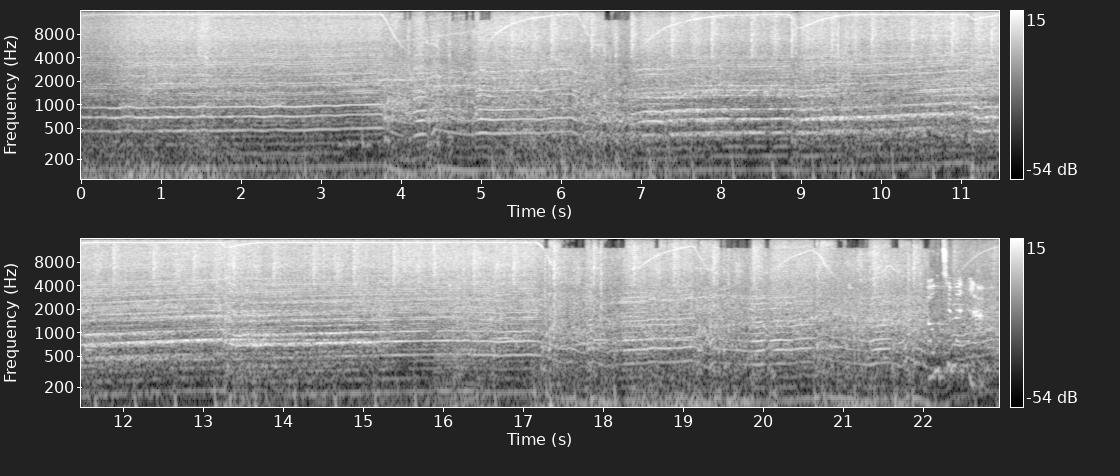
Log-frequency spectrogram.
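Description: Race cars from The Crew Motorfest's Red Bull Speed Clash roar continuously, engines climbing and shifting in repeated rising sweeps, with brief tire squeal, loud and steady under a commentator's voice.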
